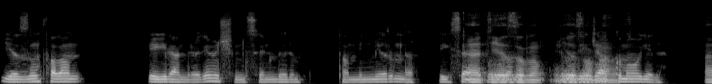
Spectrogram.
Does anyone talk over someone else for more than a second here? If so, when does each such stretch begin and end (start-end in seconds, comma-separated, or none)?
4.7-6.3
